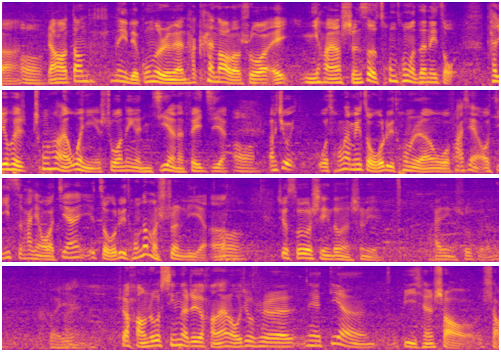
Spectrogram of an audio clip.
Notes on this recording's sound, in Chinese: 本期录制于亚运会期间的萧山机场。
